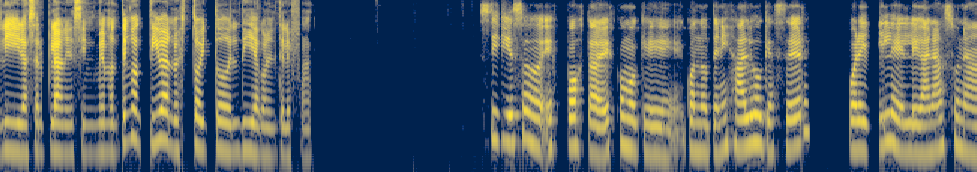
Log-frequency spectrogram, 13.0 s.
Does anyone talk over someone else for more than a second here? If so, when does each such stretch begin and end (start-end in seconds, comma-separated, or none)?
none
